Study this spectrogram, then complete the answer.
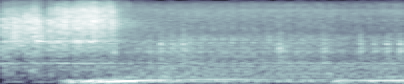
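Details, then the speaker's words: Buick Grand National with a built engine, idling with no throttle: rough idle with a faint rapid knock under the rumble; owner unsure whether it's rod knock or top end. "Oh yeah, there it is. I don't even have to do anything with the throttle. I don't know if that's top end or not."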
